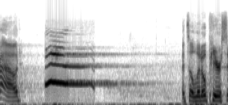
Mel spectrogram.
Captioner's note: meow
